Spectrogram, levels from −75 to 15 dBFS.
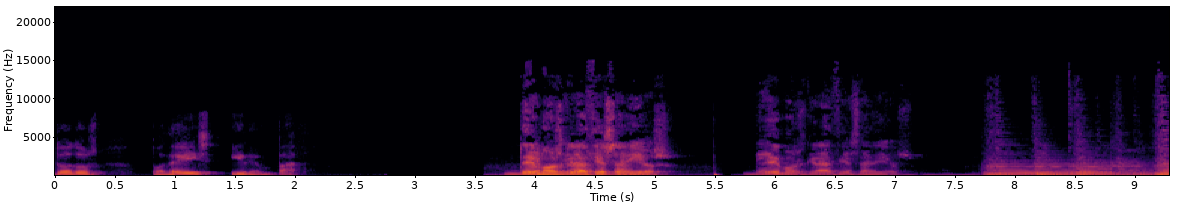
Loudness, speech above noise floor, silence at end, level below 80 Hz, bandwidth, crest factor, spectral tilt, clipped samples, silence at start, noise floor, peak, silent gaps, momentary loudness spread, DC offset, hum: -24 LUFS; 45 dB; 0 s; -46 dBFS; 13.5 kHz; 20 dB; -5.5 dB/octave; under 0.1%; 0 s; -69 dBFS; -4 dBFS; 2.77-3.55 s; 20 LU; under 0.1%; none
